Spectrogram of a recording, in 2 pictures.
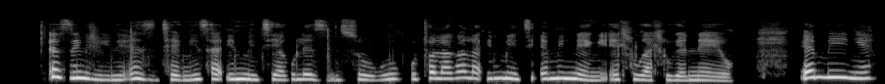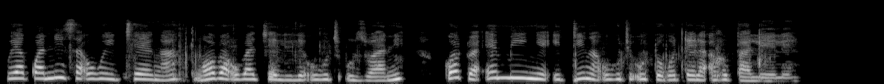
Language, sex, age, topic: North Ndebele, female, 25-35, health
